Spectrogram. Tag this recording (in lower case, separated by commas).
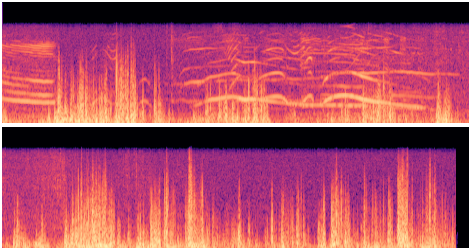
speech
